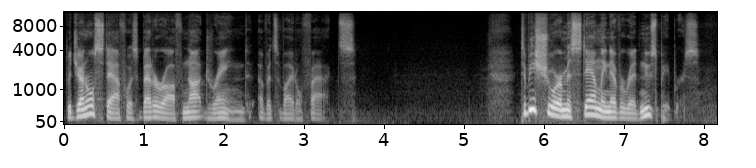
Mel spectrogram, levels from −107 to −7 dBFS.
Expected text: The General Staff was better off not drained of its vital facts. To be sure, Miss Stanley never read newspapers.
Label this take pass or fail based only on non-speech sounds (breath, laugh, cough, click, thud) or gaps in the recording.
pass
